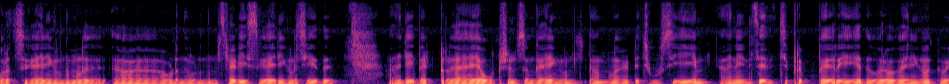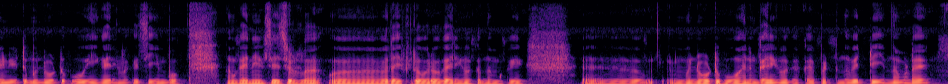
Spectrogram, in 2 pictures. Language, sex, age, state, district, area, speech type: Malayalam, male, 18-30, Kerala, Kozhikode, rural, spontaneous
